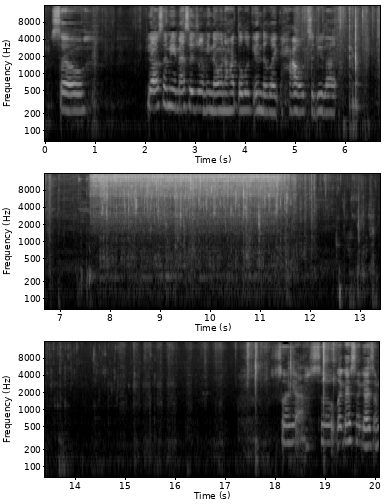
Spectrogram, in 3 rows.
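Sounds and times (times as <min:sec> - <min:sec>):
tap running rinsing potatoes: 0:07.6 - 0:15.0.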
